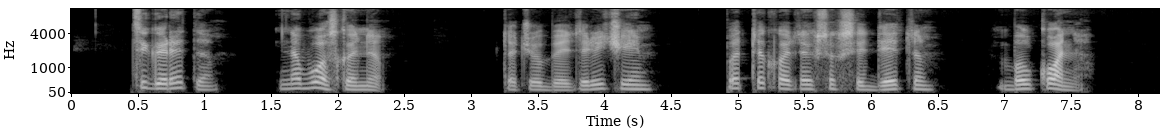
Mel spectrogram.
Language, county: Lithuanian, Vilnius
